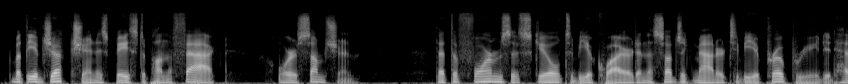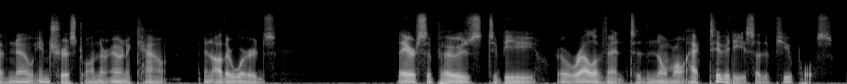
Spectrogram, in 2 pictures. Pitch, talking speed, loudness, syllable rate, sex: 90 Hz, 165 wpm, -24 LUFS, 5.6 syllables/s, male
